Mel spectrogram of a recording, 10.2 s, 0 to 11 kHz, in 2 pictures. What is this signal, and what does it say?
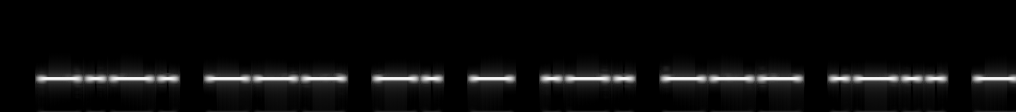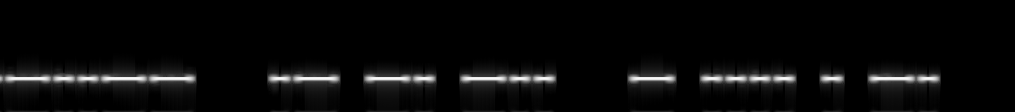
Morse code, heard as a keyed tone, about 20 wpm, 1000 Hz. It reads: CONTROL, AND THEN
